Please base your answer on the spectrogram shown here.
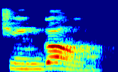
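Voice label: "chingum", Nigerian Pidgin, female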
